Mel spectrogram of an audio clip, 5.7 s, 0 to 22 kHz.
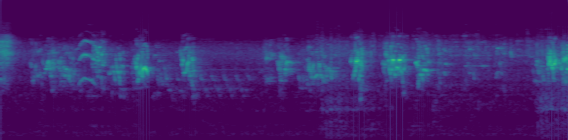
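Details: Chattering pet budgies on 11 October 2016 give a rapid, uneven stream of raspy chirps, short rising whistles and squeaks, with slight clicking noise in the background.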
